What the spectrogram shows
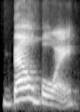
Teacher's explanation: in the final word we have diphthong o boy bell boy first word is accented usually in compound words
